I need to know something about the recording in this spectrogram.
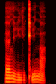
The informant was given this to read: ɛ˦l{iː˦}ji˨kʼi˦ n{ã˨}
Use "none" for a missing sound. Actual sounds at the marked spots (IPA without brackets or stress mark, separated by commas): iː˨, a˨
